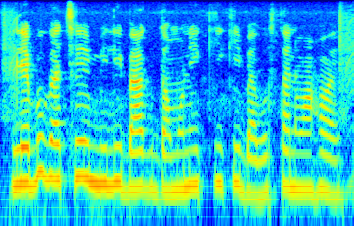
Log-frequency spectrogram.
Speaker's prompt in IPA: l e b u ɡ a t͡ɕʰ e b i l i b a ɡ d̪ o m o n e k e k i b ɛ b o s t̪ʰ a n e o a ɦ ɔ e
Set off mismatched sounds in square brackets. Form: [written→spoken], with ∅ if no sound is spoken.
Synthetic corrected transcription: l e b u ɡ a t͡ɕʰ e [b→m] i l i b a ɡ d̪ [o→ɔ] m o n e k [e→i] k i b ɛ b o s t̪ʰ a n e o a ɦ ɔ e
